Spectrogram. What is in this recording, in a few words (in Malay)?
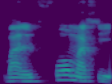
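"malformasi", Malay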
